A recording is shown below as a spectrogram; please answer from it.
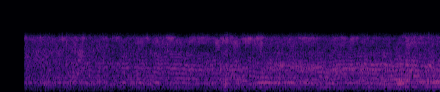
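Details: Honey bees bringing pollen into the hive: a dense, steady buzzing hum of many bees, holding constant throughout and growing slightly louder toward the end.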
